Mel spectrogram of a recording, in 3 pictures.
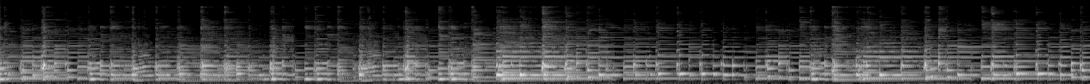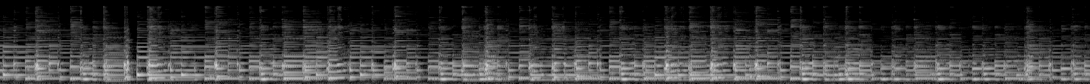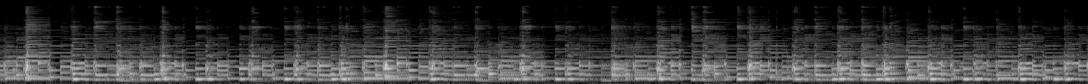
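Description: Solo five-string banjo played clawhammer style: an old-time tune in a steady, unbroken stream of plucked and brushed notes.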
